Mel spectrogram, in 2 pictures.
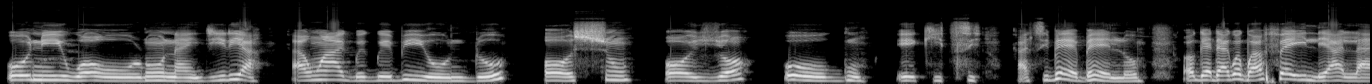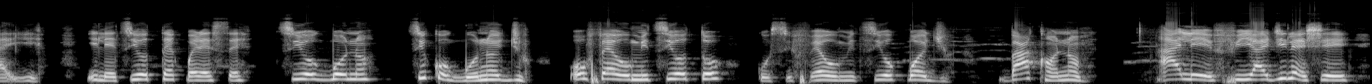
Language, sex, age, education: Yoruba, female, 30-45, tertiary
